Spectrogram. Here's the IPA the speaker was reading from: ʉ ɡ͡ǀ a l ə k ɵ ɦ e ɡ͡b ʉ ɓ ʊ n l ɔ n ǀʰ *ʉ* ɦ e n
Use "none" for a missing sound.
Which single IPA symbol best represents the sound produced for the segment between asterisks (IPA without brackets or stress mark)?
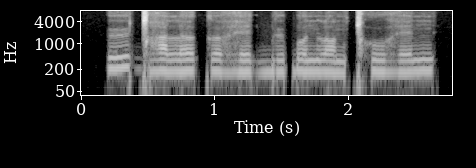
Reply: u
